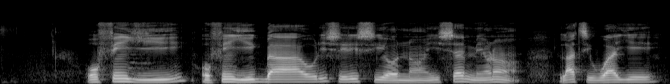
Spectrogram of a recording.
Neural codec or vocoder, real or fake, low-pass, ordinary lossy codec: none; real; 7.2 kHz; none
